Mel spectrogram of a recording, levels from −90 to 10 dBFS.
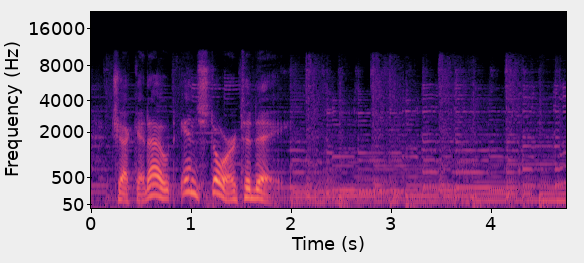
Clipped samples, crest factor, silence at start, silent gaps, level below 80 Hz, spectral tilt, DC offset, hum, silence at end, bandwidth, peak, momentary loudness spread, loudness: under 0.1%; 18 dB; 0 s; none; -48 dBFS; -6.5 dB/octave; under 0.1%; none; 0 s; 11 kHz; -8 dBFS; 15 LU; -26 LUFS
